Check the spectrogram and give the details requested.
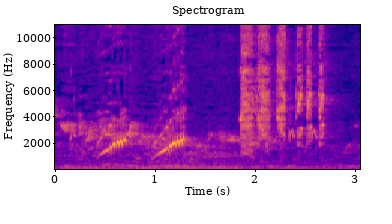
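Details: Oriental magpie-robin, song used for luring birds: two sweeping upward whistles, followed by a short volley of harsh, buzzy notes repeated about four times.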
